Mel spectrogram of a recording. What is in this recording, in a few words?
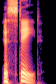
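"estate", English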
